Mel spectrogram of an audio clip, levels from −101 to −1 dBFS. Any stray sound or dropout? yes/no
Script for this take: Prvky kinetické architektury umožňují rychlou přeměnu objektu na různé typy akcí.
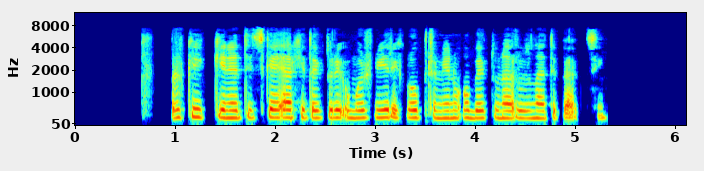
no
